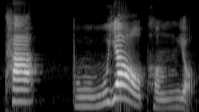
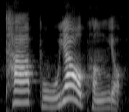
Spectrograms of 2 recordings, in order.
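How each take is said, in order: First: The sentence is said at a slower pace. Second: The sentence is said at a faster pace.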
